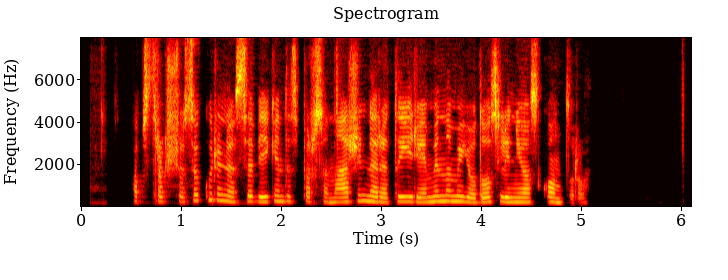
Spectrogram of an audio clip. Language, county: Lithuanian, Telšiai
